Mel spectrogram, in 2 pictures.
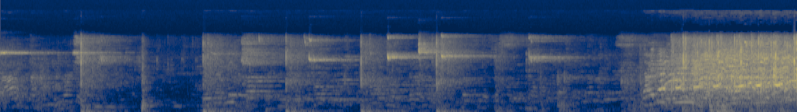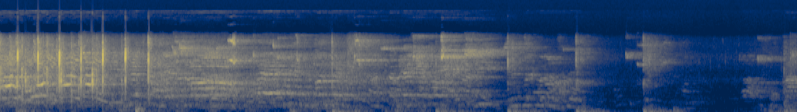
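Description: A basketball bounces on a hard court, echoing in a large hall.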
